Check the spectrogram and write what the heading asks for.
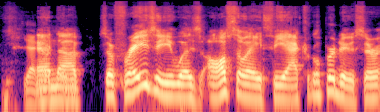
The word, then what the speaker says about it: Frazee: The Boston Red Sox owner, Harry, I guess it's Frazee, I believe it's pronounced. Frazee.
